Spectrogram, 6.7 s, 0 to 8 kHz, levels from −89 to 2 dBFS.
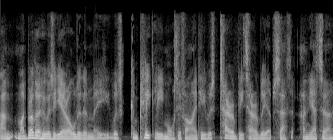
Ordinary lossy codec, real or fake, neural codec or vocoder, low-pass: AAC, 32 kbps; real; none; 7.2 kHz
